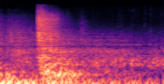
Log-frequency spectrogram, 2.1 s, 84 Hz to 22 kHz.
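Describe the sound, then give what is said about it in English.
A single loud cannon shot booms out with a sharp crack, then fades into a low, lingering rumble that continues to the end. “As it comes out, it actually, the cannon kind of falters and leans over, and your hull takes 5 damage.”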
